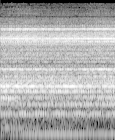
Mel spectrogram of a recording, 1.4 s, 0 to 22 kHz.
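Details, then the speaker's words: Henderson Precision Gen 3 case trimmer during assembly, depth bolt pre-installed: steady high whine with faint buzz, pitch level, no catches or grinding; motor and cutter head running nicely. "So that's running pretty nice."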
